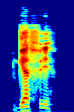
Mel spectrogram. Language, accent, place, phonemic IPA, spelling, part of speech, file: French, France, Lyon, /ɡa.fe/, gaffer, verb, LL-Q150 (fra)-gaffer.wav
- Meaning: 1. to make a gaffe; to mess up; botch up 2. to gaffer tape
